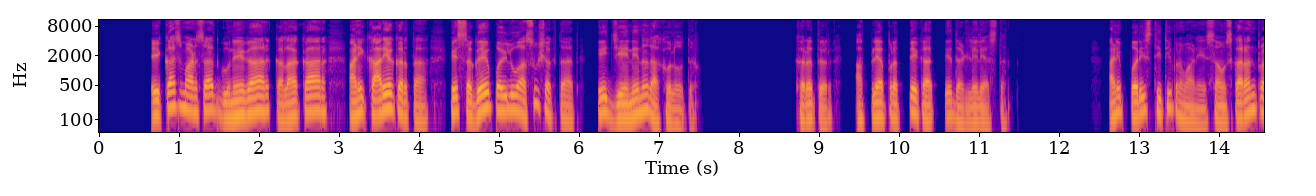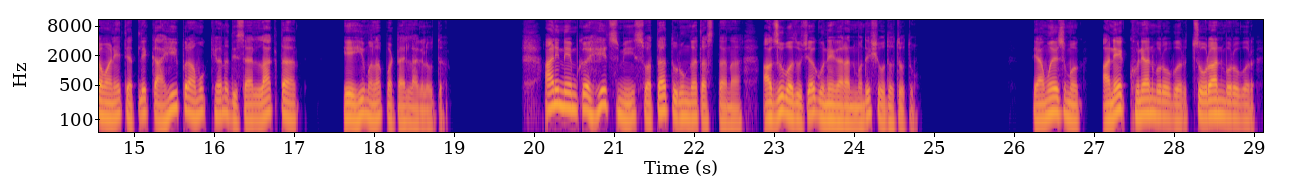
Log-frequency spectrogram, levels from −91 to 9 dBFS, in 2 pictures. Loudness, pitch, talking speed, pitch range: -20 LUFS, 115 Hz, 105 wpm, 100-140 Hz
